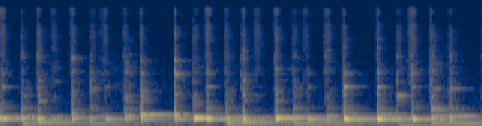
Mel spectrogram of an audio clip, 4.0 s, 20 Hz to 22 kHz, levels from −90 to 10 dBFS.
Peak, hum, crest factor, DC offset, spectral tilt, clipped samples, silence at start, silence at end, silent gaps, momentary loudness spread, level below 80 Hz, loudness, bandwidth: -6 dBFS; none; 18 dB; under 0.1%; -8 dB/octave; under 0.1%; 0 s; 0 s; none; 13 LU; -58 dBFS; -23 LUFS; 15.5 kHz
